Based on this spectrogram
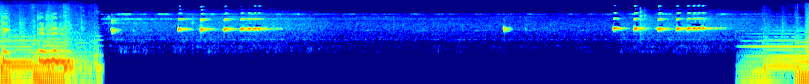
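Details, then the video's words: Pelzeln's Tody-Tyrant (Hemitriccus inornatus) of Amazonian campina near Manaus singing its diagnostic song: high, crystal-clear stuttering notes, "ti-tim ti-tiiiii", in quick bursts of three to five with a longer trill; speech at start and end. "O canto é completamente diagnóstico, é um gaguejado de tom agudo, cristalino. Ti-tim ti-tiiiiiii, ti-tim"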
